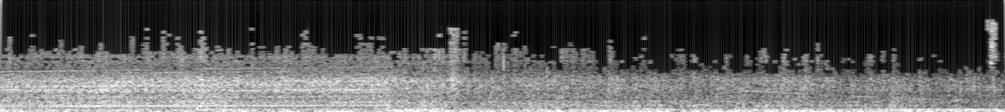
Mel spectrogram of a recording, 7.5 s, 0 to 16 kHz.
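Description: Turbocharged Nissan R31 Skyline's straight-six running hard on a hillclimb run at 13 psi boost, heard from inside the cabin with road and wind noise. The engine note changes about three seconds in, at a gear change.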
